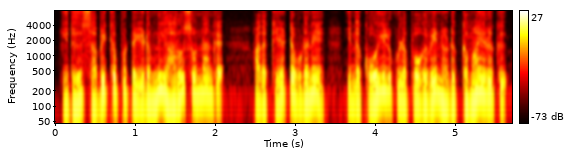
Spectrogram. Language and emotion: Tamil, fearful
